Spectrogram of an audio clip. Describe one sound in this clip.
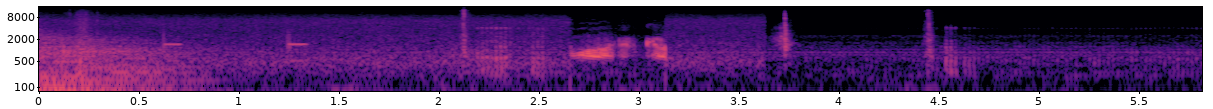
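Short electronic beeps and clicks sound as menu items are switched.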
